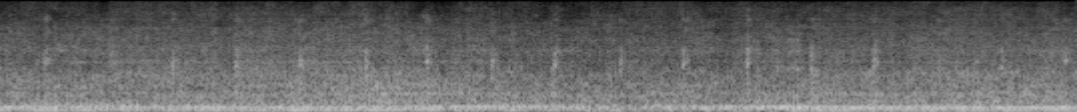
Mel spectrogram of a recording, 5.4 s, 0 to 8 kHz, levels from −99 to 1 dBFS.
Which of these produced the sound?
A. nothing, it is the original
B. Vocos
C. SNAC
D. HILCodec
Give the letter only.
D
